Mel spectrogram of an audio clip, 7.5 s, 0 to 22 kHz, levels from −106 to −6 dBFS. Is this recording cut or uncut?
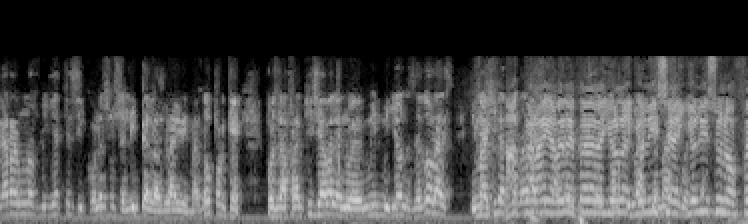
uncut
